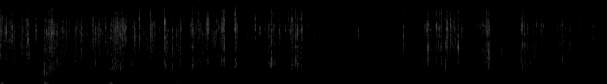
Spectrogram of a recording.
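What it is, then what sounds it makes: Plastic bubble wrap sheet. Gloved fingers flex, crinkle and squeeze a painted sheet of clear plastic bubble wrap with hollow bubbles, held up close. Dense, bright crackling and crinkling fills the first three seconds with no low end. After a brief quiet stretch, it returns in shorter bursts of crisp crackles.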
